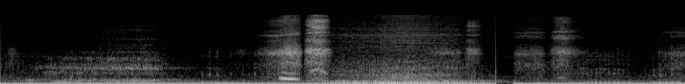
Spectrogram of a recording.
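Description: A young woman gasping and breathing shakily, several short gasps from about three seconds in, over a low steady rumble.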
